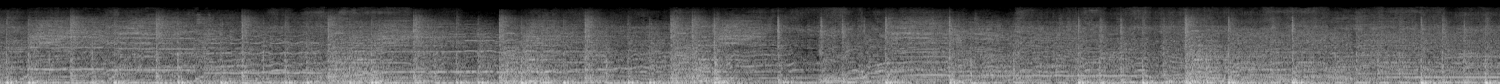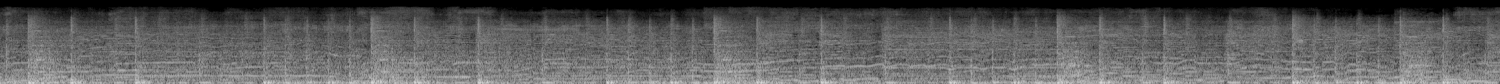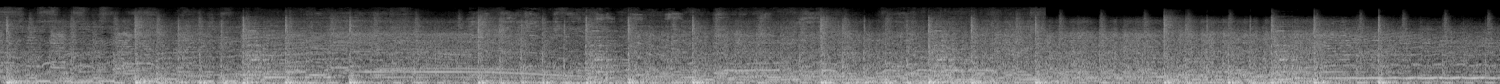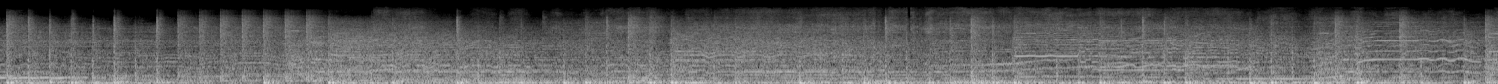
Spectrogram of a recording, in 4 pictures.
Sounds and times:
Music: 0:00.0 - 0:59.9.

